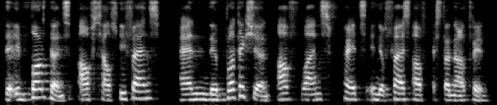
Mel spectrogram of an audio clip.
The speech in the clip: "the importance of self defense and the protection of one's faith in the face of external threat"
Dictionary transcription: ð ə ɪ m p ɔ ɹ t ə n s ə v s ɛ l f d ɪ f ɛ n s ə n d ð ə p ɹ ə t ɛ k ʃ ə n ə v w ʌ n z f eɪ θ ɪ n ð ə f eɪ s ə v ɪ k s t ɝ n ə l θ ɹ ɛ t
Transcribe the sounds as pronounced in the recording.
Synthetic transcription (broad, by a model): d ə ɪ m p ɔ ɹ t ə n s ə f s ɛ l f d ɪ f ɛ n s ə n d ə p ɹ ə t ɛ k ʃ ə n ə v w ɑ n s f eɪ s ɪ n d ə f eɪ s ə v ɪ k s t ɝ n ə l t ɹ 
